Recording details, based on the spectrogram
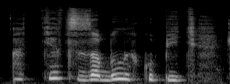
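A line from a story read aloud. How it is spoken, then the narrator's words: Barely audible, pained, ashamed. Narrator (Russian): чуть слышно добавила она про себя с чувством боли и стыда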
